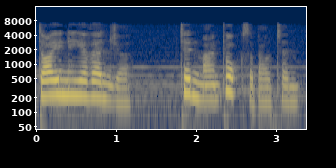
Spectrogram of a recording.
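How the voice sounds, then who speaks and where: Woman putting on a slow, childlike hulking brute. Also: mid-range voice, lo-fi sound, soft background music, lightly acted. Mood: gentle, simple. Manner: slow, broken simple speech. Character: huge childlike green brute, lonely and gentle.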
